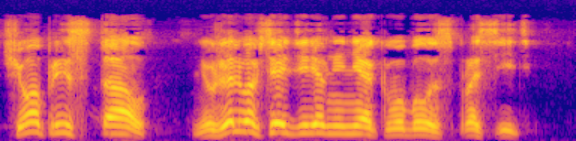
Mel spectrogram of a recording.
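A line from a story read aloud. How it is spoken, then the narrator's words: Rude shout, young man. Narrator (Russian): парень грубо ... крикнул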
